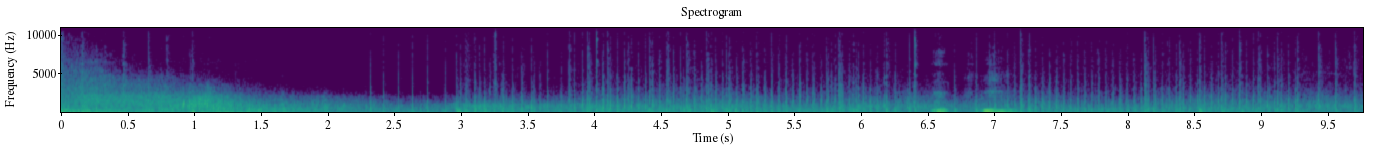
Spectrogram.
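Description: Artillery and machine-gun fire in the Hell Let Loose battlefield, a steady crackle of distant shots and rumbling blasts with a couple of louder, nearer bursts partway through.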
